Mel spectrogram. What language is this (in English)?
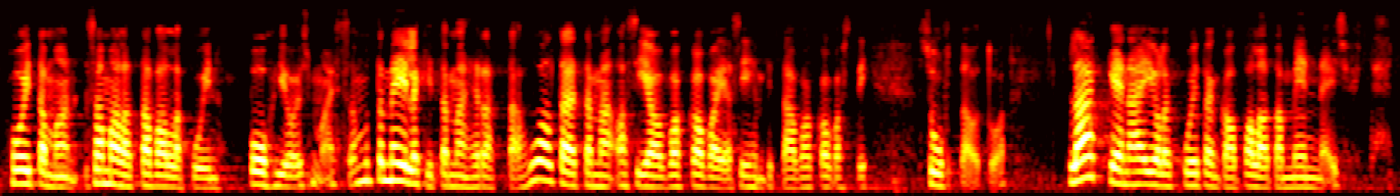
Finnish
